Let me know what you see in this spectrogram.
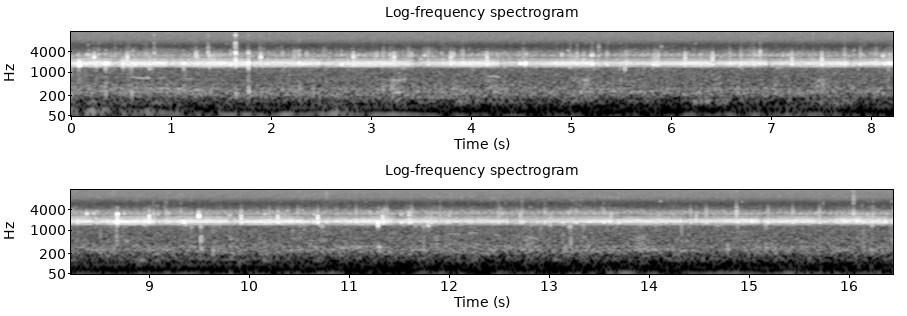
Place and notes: Dusetos, Lithuania, Sartai lake hydrophone
Hydrophone in the water near the shore of Sartai lake. In the begining it even catches the sound of some grass cutter machine nearby....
